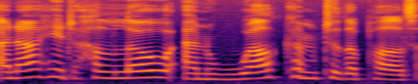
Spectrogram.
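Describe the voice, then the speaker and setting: A woman's voice with lively intonation. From India. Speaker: radio host. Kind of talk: radio interview. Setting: studio.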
